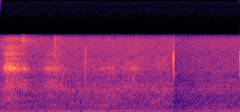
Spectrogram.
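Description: A baby making breathy noises: two short unvoiced huffs about half a second apart, the first the loudest, followed by a short click near the end.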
